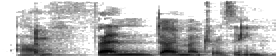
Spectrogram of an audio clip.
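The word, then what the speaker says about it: phendimetrazine: Um that is spelled P H E N D I M E T R A Z I N Fen Dimetraine.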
